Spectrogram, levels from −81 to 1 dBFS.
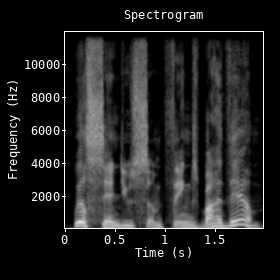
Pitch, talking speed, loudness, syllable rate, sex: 160 Hz, 210 wpm, -21 LUFS, 3.9 syllables/s, male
